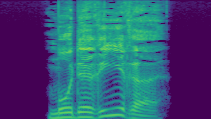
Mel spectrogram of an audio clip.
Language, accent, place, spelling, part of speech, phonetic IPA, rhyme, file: German, Germany, Berlin, moderiere, verb, [modəˈʁiːʁə], -iːʁə, De-moderiere.ogg
- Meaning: inflection of moderieren: 1. first-person singular present 2. singular imperative 3. first/third-person singular subjunctive I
